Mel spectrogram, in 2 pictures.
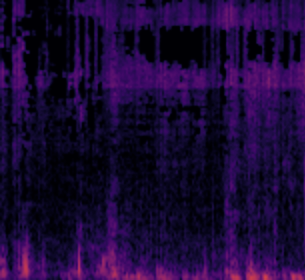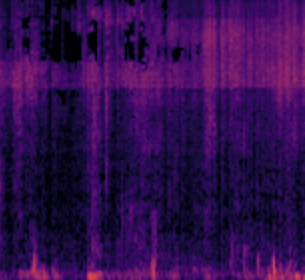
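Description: A hand-sized, crumpled gold metallic foil wrapper is scrunched and crinkled with long nails beside the mic. The result is a dense, bright, continuous crackling and rustling with soft low thumps underneath, growing slightly louder toward the end.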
